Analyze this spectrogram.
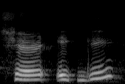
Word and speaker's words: Shir Ibgui: The incredible Shir Ibgui. Is that how you pronounce it? I hope I said it right. Yeah. Shir um, Ibgui, you were great.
